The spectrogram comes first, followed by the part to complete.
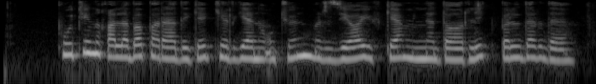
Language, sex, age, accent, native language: Uzbek, female, 30-39, Qoraqalpog'iston, Uzbek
